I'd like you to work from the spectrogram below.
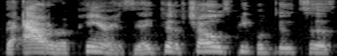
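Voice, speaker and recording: Bright-voiced woman doing a casual tarot reading. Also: moderate pace. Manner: rambling, loose, with many fillers; bursts into laughing, high-pitched mimicry. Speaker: tarot reader.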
